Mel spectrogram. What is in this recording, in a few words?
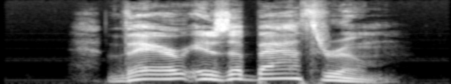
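there is a bathroom, male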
